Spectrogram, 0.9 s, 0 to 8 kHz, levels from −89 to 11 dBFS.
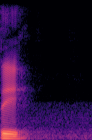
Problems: none marked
